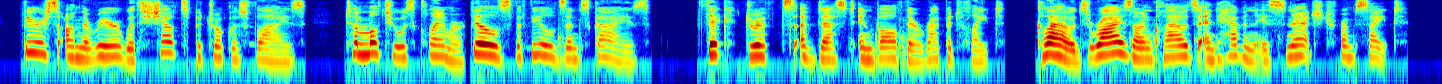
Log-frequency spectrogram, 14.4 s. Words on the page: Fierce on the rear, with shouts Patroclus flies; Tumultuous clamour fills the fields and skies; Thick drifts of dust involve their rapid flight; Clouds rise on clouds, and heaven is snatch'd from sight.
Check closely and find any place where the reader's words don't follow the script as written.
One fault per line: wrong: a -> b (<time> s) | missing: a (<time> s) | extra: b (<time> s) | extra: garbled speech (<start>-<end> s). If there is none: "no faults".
no faults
